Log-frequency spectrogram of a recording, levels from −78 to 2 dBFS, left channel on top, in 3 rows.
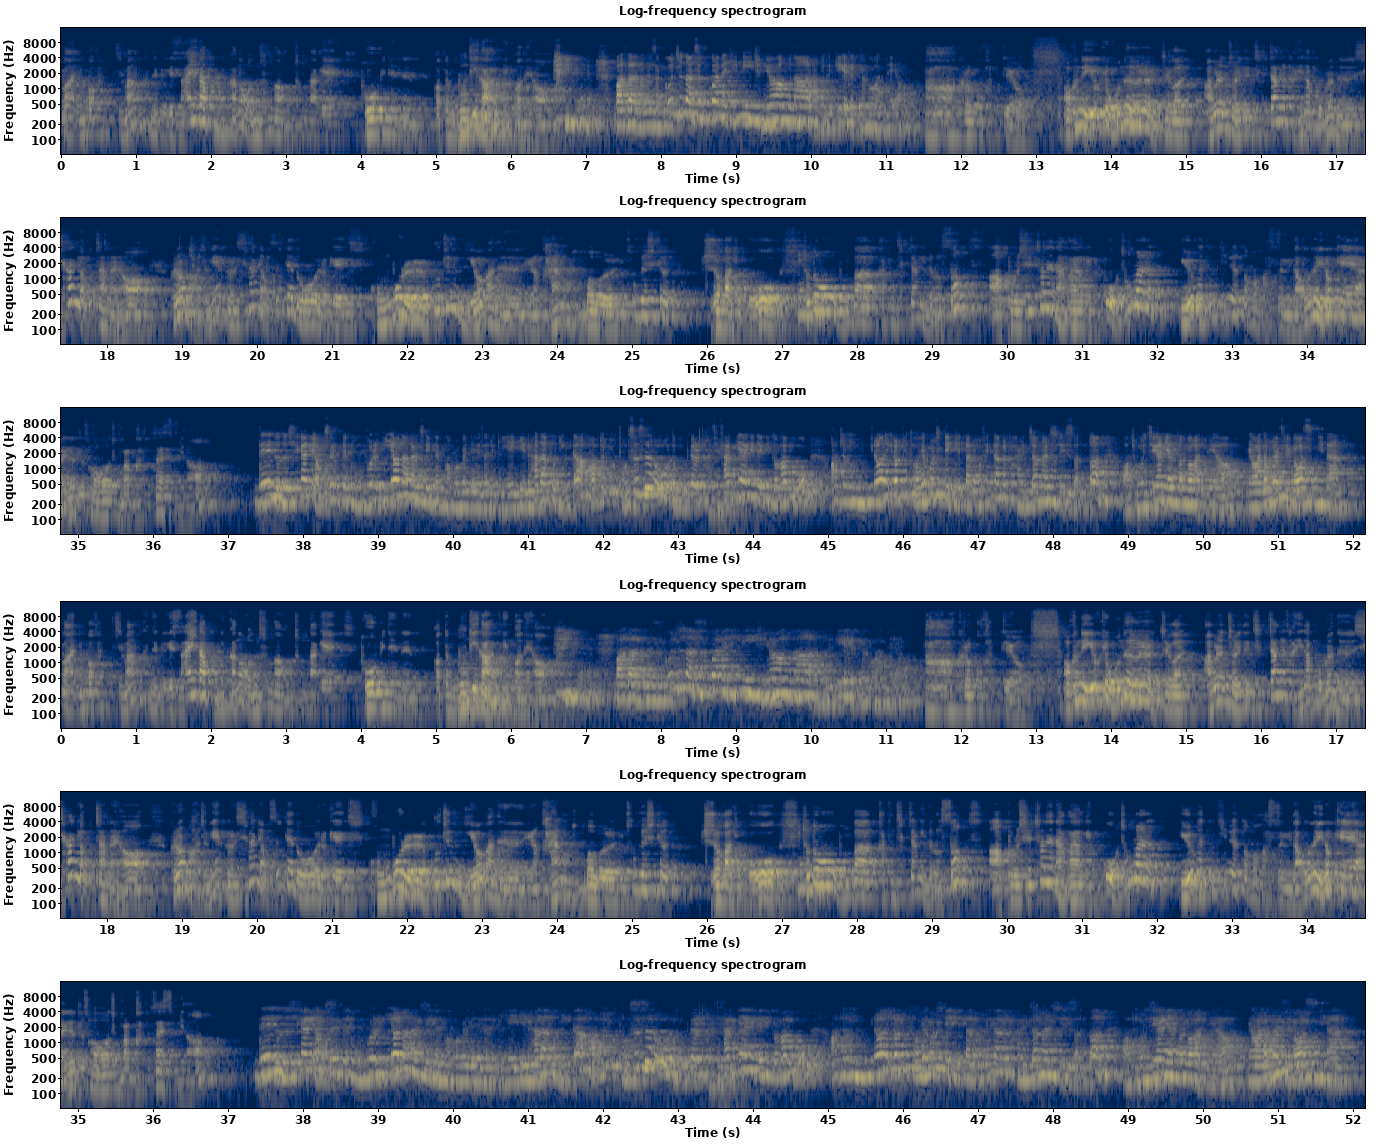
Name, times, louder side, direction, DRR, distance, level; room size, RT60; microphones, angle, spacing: voice 1, 0.0-6.5 11.5-25.5 25.9-31.0 31.3-32.0 32.3-36.7, right 1 dB, 70° right, 0 dB, 4.3 m, -29 dB
voice 2, 5.3-5.8 6.6-11.3 19.2-19.6 27.2-27.3 37.3-51.8, left 1 dB, 85° left, 3 dB, 7.8 m, -29 dB
22.0 x 19.5 x 9.8 m, 1.3 s
head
